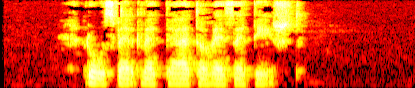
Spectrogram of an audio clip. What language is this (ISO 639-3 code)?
hun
